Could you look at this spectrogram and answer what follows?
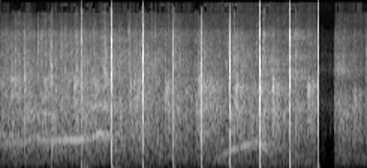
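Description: Scattered, distinct hand claps from an audience at a poetry performance for poet Bash, about a dozen sharp claps spread unevenly over a few seconds, with faint voices underneath.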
